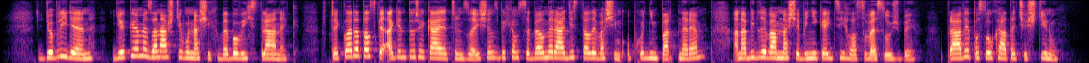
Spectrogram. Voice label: czech female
